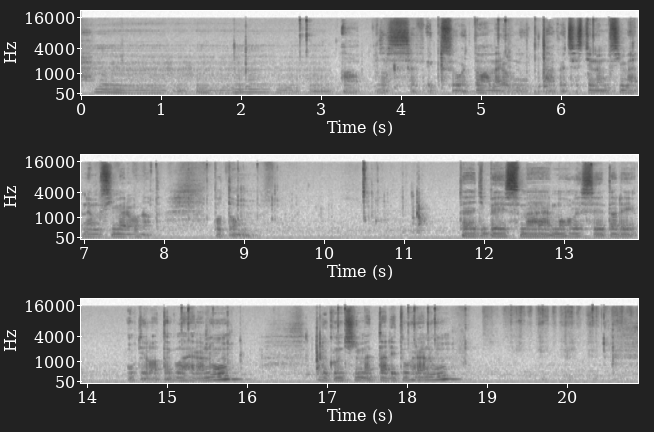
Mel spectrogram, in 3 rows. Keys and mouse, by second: 1.9 k, 6.6 middle click, 7.8-8.3 middle drag, 8.5 middle click, 9.1 middle click, 10.9 ctrl+r, 15.1 click, 15.5 middle click, 16.7 ctrl+r, 18.7-20.8 middle drag.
